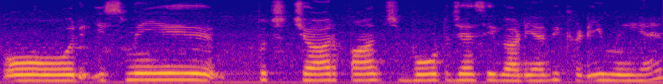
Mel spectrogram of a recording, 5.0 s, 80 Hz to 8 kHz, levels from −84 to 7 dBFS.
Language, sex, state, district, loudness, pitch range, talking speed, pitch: Hindi, female, Haryana, Jhajjar, -15 LUFS, 200-220 Hz, 145 wpm, 210 Hz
